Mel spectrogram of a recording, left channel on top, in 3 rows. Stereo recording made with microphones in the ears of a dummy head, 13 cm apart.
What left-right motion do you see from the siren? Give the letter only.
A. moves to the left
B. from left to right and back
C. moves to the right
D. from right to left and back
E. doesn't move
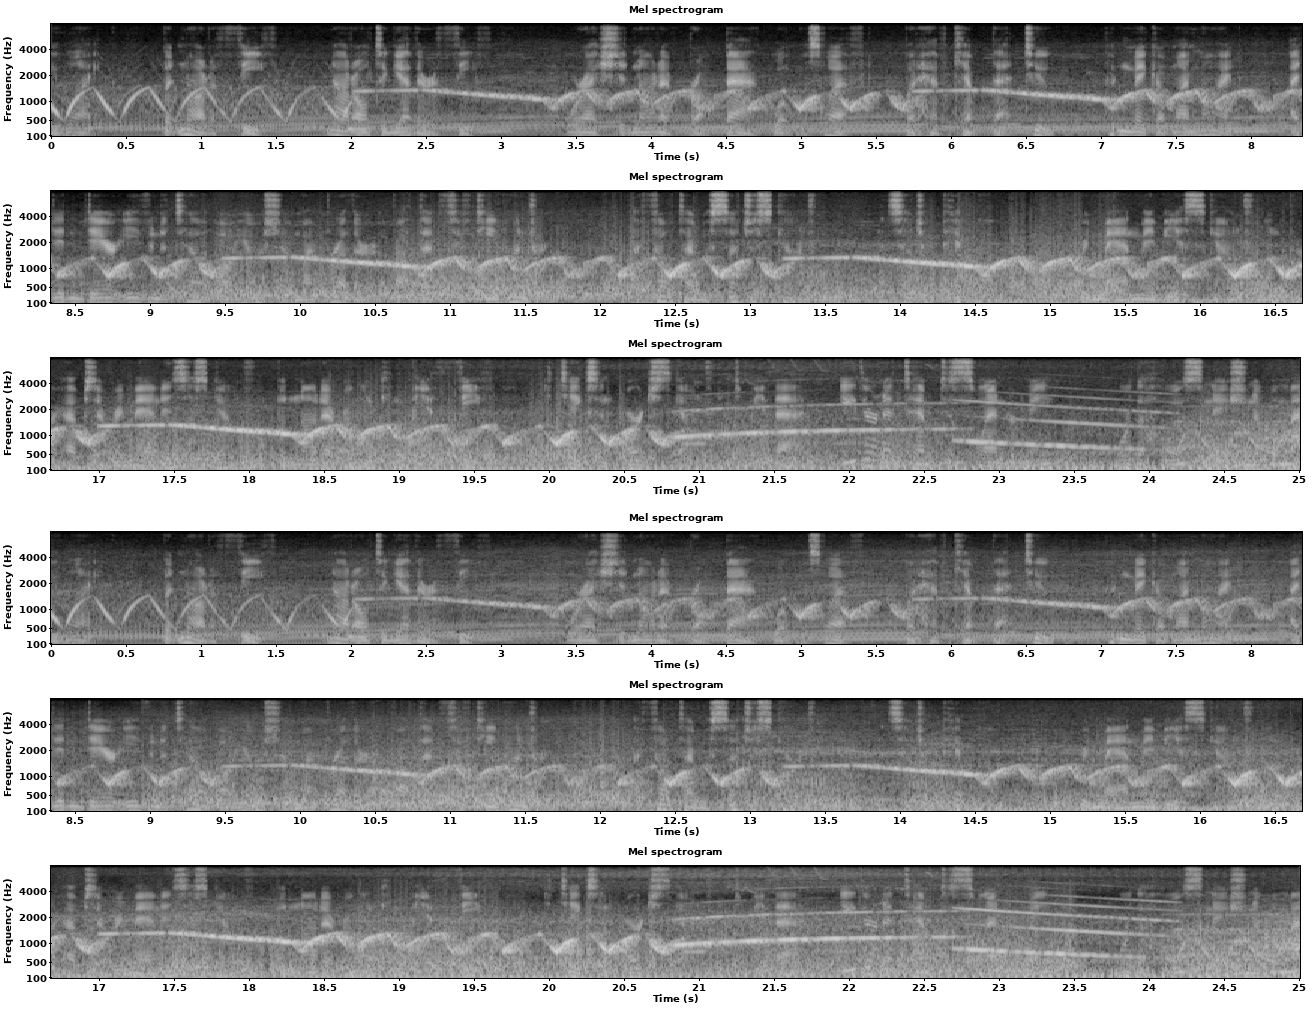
C.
